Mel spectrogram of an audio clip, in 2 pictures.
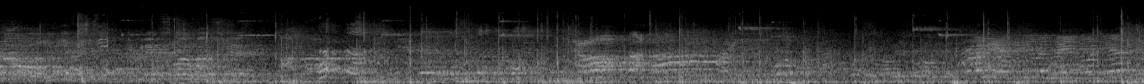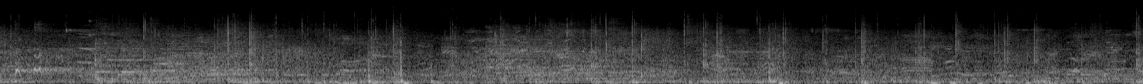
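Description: Indistinct voices and chatter echoing in a large gymnasium, with scattered short knocks and thuds on the hardwood floor.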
